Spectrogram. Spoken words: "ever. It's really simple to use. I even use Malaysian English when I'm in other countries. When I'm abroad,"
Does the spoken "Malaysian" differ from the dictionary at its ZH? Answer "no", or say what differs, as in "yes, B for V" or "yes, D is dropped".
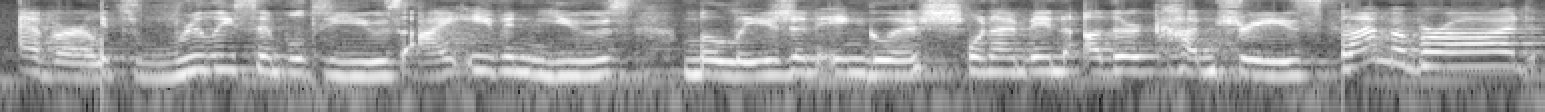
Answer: no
